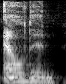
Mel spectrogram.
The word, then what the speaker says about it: Eldon: just in case but starts with an E and it ends and it rhymes with pelvin okay anyway easily decipherable my name was Eldon anyway anyway so he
